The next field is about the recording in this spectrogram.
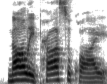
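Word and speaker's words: nolle prosequi: textbook talks about called it's uh call uh pronounced nollie prosequie it basically means that the that we are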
